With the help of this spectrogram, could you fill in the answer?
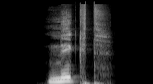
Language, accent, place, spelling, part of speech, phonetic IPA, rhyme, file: German, Germany, Berlin, nickt, verb, [nɪkt], -ɪkt, De-nickt.ogg
- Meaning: inflection of nicken: 1. third-person singular present 2. second-person plural present 3. plural imperative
